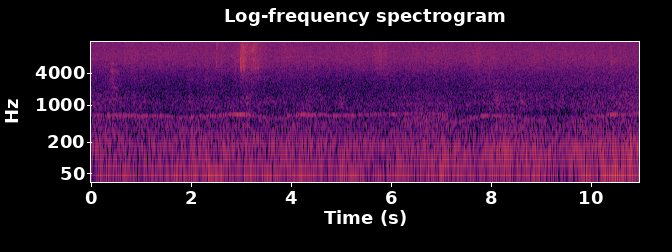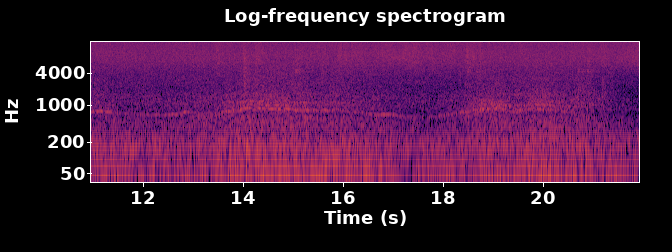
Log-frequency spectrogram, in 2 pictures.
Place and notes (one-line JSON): {"title": "St. Thomas Oldridge Chapel, Oldridge Rd, United Kingdom - wind at the altar", "date": "2018-04-03 14:08:00", "description": "St. Thomas Oldridge Chapel near Whitestone recorded to Olympus LS 14 via a pair of Brady omni (Primo) mics spaced on a coathanger on the altar facing into the main nave. Typical spring day, sunshine, rain, breezy. Recorded at about 2.15 pm", "latitude": "50.75", "longitude": "-3.66", "altitude": "158", "timezone": "Europe/London"}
